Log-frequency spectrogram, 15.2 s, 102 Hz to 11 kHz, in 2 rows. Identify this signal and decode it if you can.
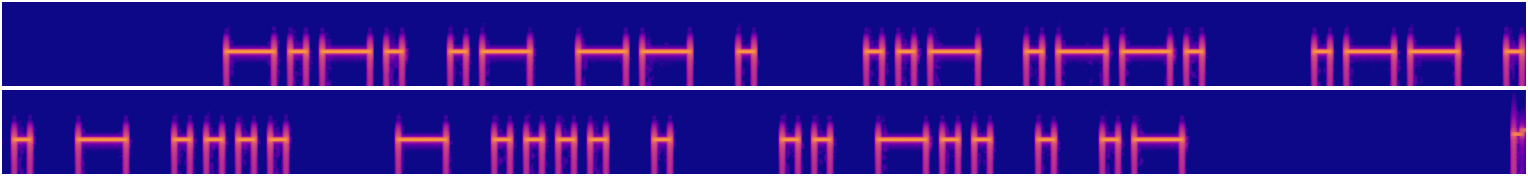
Morse code, heard as a keyed tone, about 15 wpm, 700 Hz. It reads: CAME UP WITH THE IDEA
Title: Sets of 5 Words Encore2 15wpm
